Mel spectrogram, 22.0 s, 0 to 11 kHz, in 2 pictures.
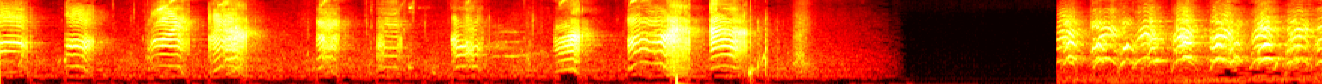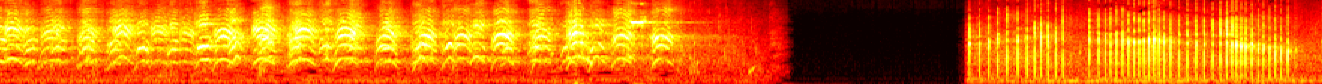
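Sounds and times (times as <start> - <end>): dolphins whistling: 8.9 - 16.9.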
